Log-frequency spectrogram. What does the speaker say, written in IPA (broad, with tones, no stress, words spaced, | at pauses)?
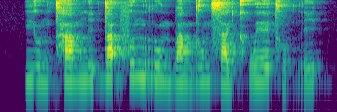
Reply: jɯ˨˩ŋtʰa˧mŋi˦˥ʔda˥˩ʔ fɯ˥˩ŋru˧n ba˧mdu˧n sa˧jkʰweː˥˩ tʰu˨˩k̚ri˥˩t̚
